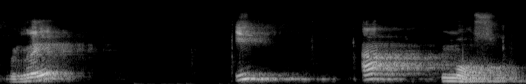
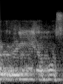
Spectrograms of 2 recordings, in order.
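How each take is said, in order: First: "Re y amos" broken apart, long pauses between "Re", "y" and "amos"; split into syllables. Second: Said in the usual way. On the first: Shown as a demonstration. Teacher showing students the two hiatuses, "Re y amos" split apart. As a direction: say "Re... y... amos" in separate pieces, the "y" pitched up. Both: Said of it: "en la palabra reíamos es así".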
